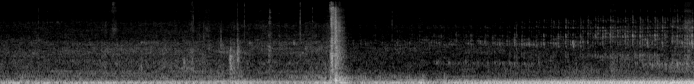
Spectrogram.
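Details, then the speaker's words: 1948 Chevy Fleetline 2-door sedan, heard by the exhaust, with a new battery, cleaned carburetor, replaced fuel pump and old fuel: even low rumble, typical sewing-machine sound, one handling knock, no smoke or oil burning; normal running. "Doesn't smoke. Doesn't burn oil. Engine sounds good. Typical sewing machine sound."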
